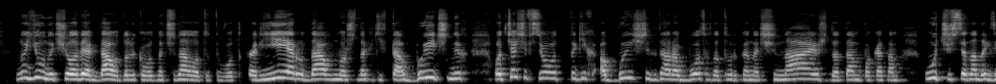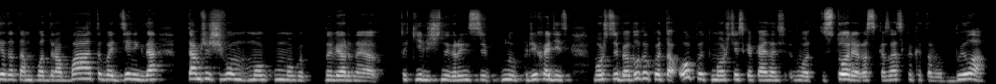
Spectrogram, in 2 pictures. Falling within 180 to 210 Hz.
No: high, 220 Hz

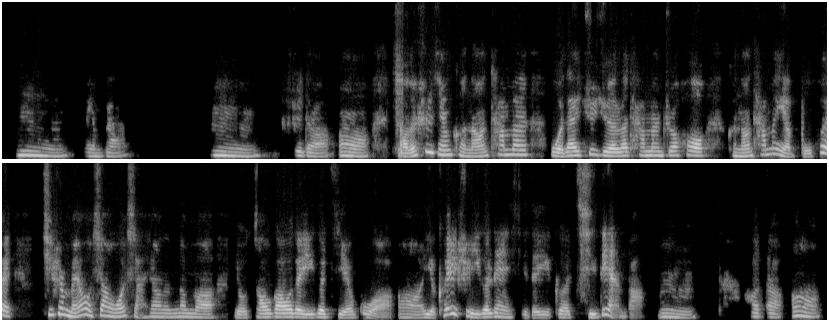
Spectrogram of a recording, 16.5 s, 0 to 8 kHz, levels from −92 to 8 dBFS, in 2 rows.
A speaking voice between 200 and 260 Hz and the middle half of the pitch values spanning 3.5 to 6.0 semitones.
No: medium, 185 Hz; average, 3.8 semitones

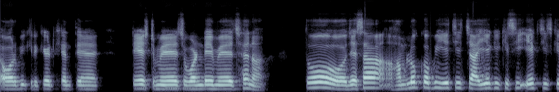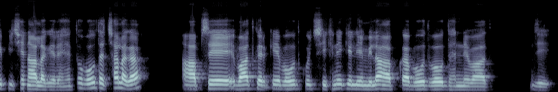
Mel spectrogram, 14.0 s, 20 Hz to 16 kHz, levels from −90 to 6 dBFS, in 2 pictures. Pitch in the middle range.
Yes: medium, 160 Hz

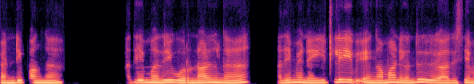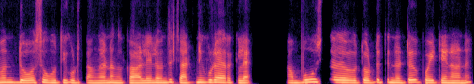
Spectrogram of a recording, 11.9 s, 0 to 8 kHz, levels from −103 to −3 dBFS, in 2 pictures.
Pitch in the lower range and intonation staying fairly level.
No: high, 195 Hz; narrow, 1.8 semitones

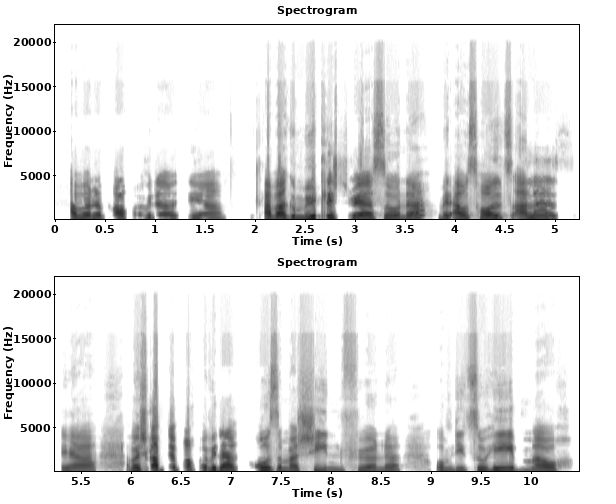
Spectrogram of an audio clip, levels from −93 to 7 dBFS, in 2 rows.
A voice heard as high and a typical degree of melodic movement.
Yes: high, 220 Hz; average, 3.3 semitones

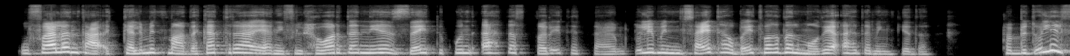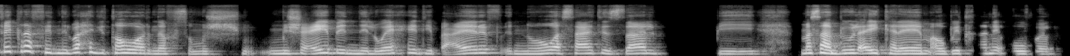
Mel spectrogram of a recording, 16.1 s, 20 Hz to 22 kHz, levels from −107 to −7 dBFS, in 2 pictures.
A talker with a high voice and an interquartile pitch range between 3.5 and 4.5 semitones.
Yes: high, 220 Hz; average, 3.9 semitones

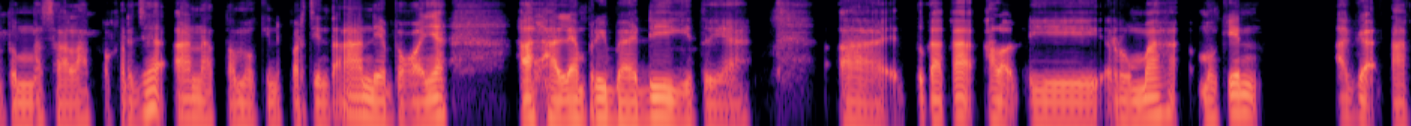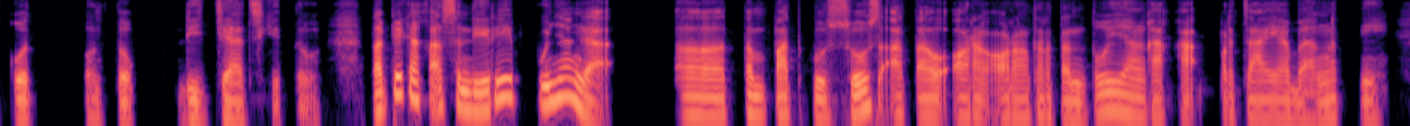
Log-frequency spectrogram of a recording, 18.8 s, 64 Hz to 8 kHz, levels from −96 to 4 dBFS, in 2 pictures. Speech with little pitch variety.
No: average, 3.3 semitones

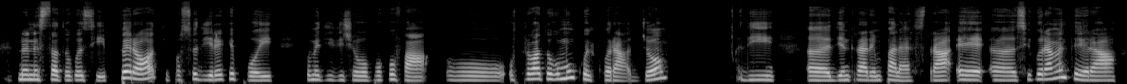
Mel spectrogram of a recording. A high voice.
Yes: high, 205 Hz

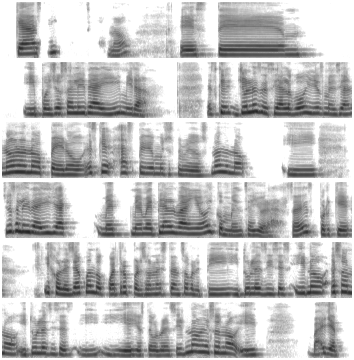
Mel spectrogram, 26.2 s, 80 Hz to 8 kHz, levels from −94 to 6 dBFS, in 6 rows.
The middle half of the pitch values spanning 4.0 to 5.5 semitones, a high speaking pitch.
Yes: average, 4.4 semitones; high, 245 Hz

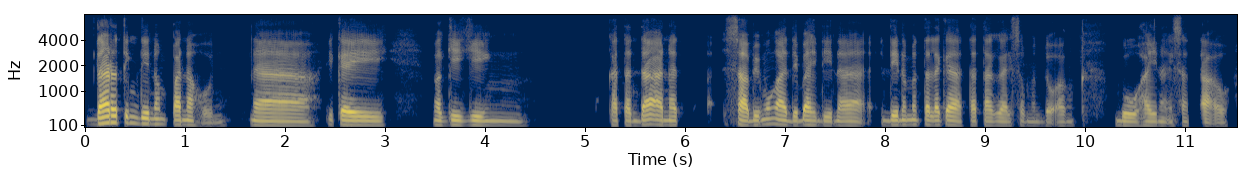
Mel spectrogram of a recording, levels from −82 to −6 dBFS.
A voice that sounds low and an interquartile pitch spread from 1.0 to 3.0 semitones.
Yes: low, 110 Hz; narrow, 2.5 semitones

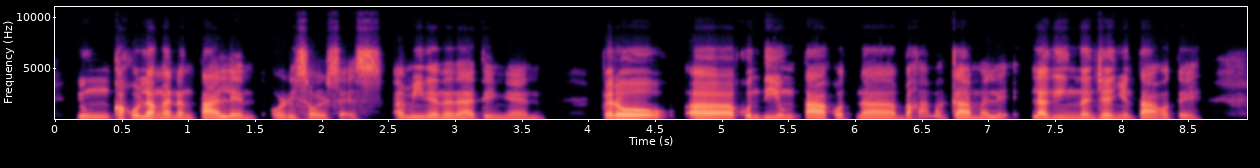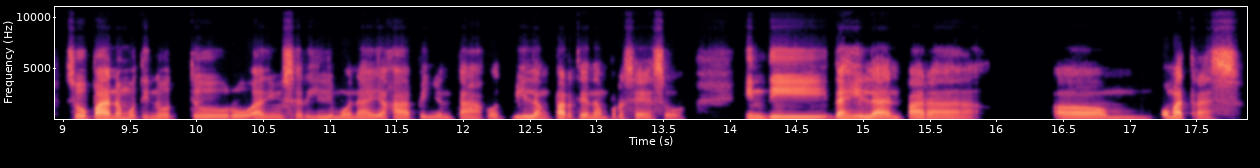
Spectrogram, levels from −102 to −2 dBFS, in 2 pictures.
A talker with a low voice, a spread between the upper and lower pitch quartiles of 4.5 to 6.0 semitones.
Yes: low, 125 Hz; average, 4.8 semitones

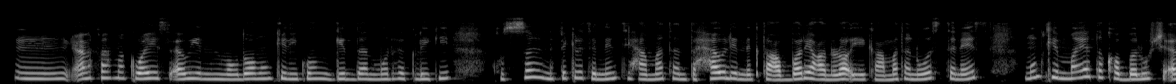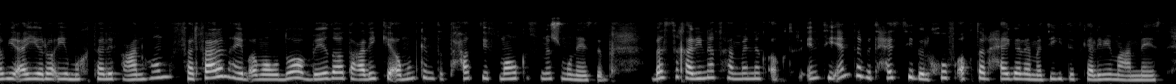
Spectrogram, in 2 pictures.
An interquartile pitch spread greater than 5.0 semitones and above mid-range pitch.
No: average, 2.9 semitones; very high, 255 Hz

